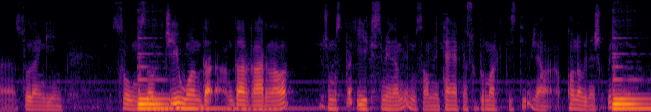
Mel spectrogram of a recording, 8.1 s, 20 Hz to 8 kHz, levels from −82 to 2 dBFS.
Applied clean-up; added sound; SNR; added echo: none; Piano; -3 dB; none.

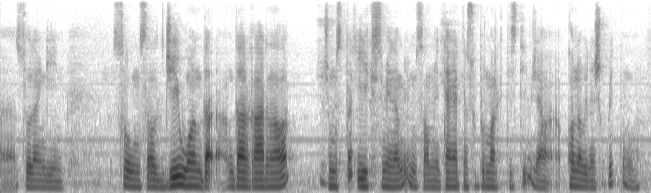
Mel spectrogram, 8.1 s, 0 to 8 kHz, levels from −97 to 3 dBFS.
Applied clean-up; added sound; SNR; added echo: none; none; none; none.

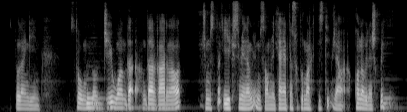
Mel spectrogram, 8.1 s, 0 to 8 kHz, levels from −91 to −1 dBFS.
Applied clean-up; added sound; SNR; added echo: neural mask model DeepFilterNet 3.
